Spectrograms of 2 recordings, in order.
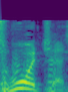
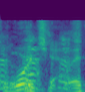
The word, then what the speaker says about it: Worcester: It is spelt W-O-R-C-E-S. What says Worcester about that? It's Worcester. It's Worcester.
